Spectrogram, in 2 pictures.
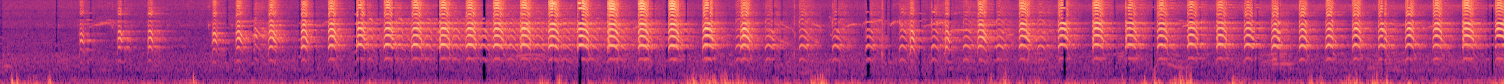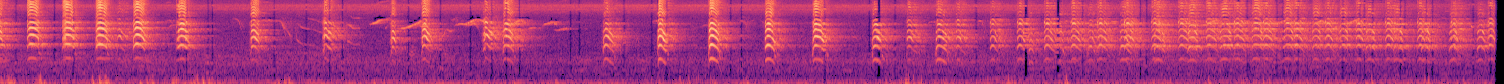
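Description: A bird singing a long run of rapid, evenly repeated notes. The run breaks into looser, separate calls partway through, then resumes. Low wind rumble on the microphone comes and goes beneath it.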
